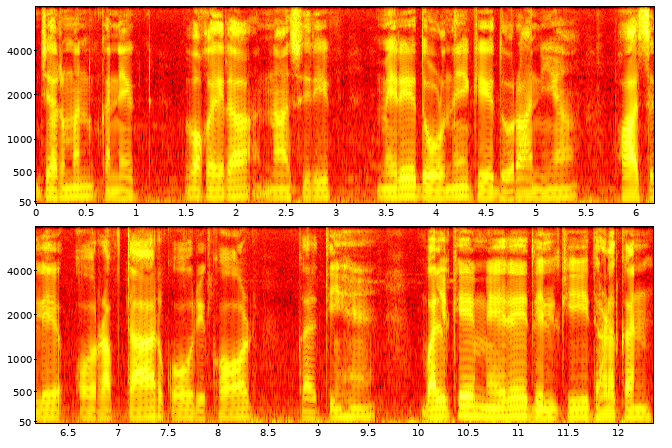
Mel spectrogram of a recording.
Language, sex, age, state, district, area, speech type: Urdu, male, 30-45, Delhi, New Delhi, urban, spontaneous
